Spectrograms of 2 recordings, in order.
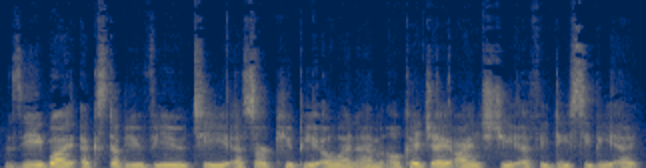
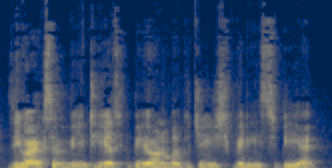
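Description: First: The letters are said more slowly. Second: The letters are said very fast.

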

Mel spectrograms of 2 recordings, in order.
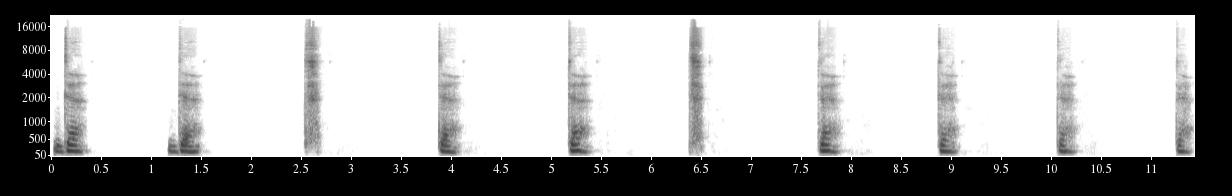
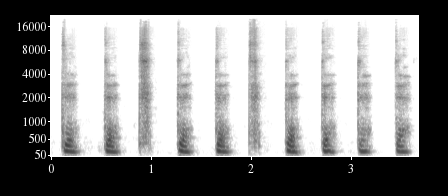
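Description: First: The sounds are read at a slow pace. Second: The sounds are read at a quick pace. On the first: "We'll read them once quite slowly" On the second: "And a bit more quickly"

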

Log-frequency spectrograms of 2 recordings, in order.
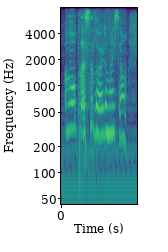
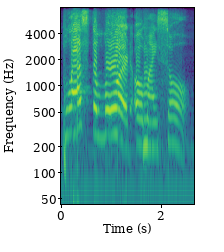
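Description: First: It is said softly, like a gentle wish. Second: It is said firmly, like a command.

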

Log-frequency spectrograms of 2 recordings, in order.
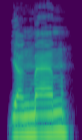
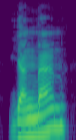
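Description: First: It is said in the speaker's ordinary accent. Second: It is said with an imitated Hungarian accent.

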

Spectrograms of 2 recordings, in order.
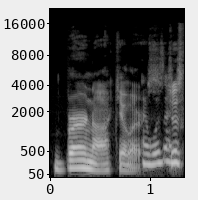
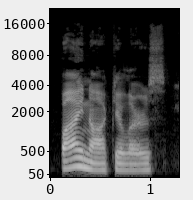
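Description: First: The first syllable sounds like 'burn'. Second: The first syllable sounds like 'bin'. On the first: "I used to say a word, ... B-E-R-N-O-C-ulars" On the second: "So not binoculars"

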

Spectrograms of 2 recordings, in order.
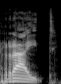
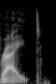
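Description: First: The R is trilled. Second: The R is a soft English R. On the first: The speaker calls it wrong. "No right" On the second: The speaker calls it right. "Sino ... and right"

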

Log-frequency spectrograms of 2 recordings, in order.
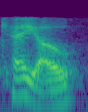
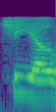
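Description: First: The word begins with a k sound. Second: The word begins with a ch sound. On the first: "I don't know whether it's a ch or a k in Greek" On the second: "I don't know whether it's a ch or a k in Greek"

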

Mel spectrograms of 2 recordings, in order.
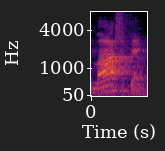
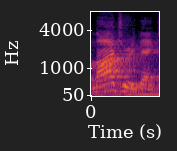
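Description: First: The name is said not as it is spelt. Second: The name is said as it is spelt.

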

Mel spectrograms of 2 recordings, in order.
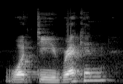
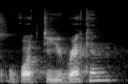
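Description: Both takes have the same delivery.

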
